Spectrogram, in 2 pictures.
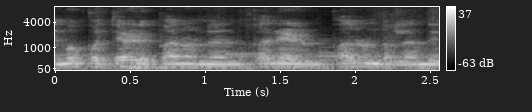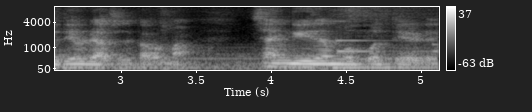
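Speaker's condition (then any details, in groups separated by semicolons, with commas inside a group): No condition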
